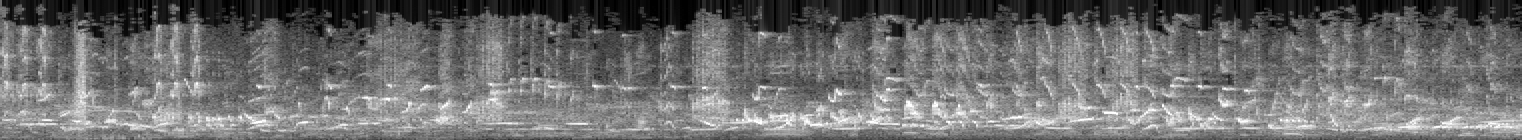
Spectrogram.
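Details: White-rumped shamas (murai batu) at a songbird contest pour out rich, varied whistles and rapid chattering phrases over a dense chorus of other birds, with a man's voice briefly at the start.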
